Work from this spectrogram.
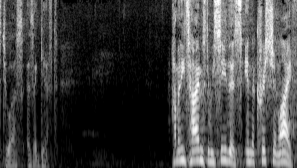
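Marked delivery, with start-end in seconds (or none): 3.4-5.9 high, loud, driving preacher voice; full-force preaching. Acted. Pastor rousing his congregation, loud and high. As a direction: preach it out to the whole room.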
